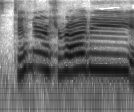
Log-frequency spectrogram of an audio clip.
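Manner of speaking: high, loud mother's holler down the stairs; mock mother calling up the stairs. Teacher voicing a mother calling kids to dinner, high loud holler.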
